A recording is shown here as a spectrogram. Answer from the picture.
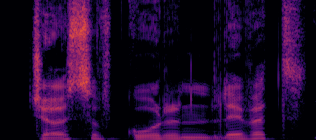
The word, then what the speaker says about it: Gordon-Levitt: Joseph Gordon-Levitt, I said it right.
